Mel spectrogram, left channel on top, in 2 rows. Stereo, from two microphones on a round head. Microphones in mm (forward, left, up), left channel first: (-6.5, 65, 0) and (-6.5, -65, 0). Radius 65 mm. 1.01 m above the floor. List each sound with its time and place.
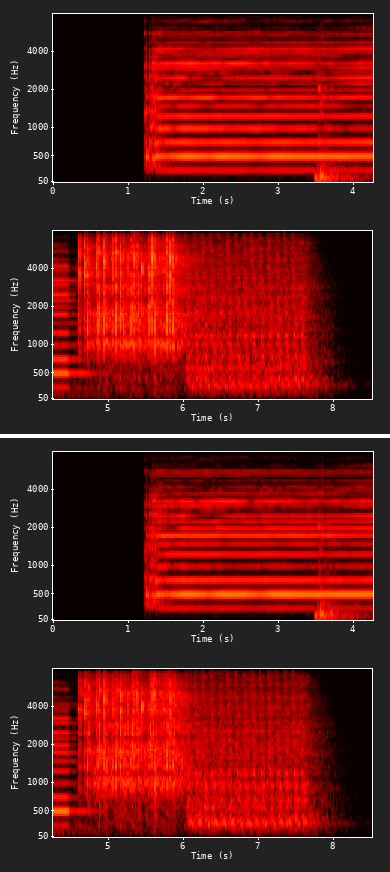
1.2 s a violin: 35° left (ahead or behind), 0.8 m
3.5 s ticking: 85° left, 3.5 m
6.0 s a gunshot: 20° left (ahead or behind), 2.5 m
